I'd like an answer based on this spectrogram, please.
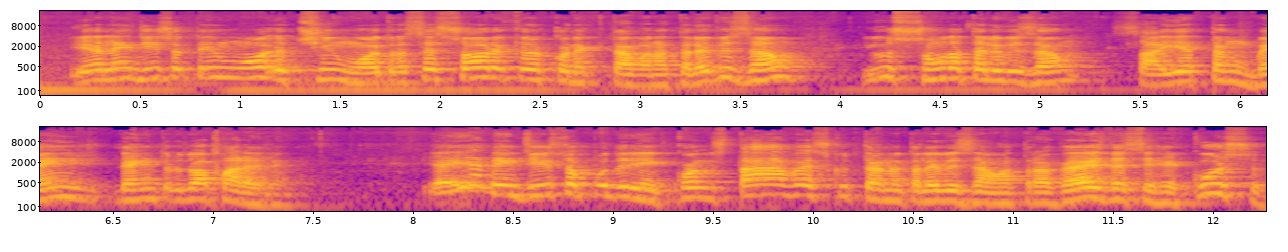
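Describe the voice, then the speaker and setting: Lively intonation marks the speech of a man with a high pitch. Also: fairly quick pace. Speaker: hearing-impaired vlogger sharing experience. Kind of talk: casual vlog talk. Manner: halting.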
